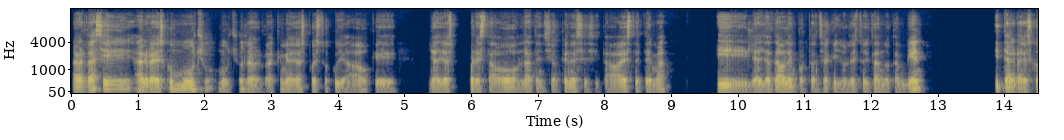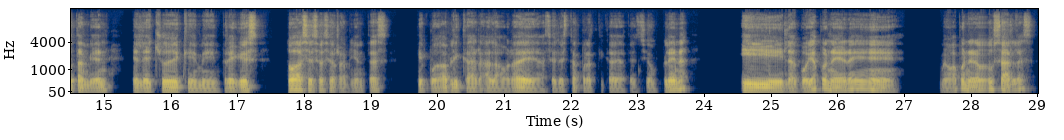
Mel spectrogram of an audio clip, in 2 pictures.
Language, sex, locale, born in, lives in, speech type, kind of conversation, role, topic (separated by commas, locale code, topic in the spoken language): Spanish, male, es-CO, Colombia, United States, conversation, advice, user, ¿Cómo puedo mantener la constancia en mi práctica diaria de atención plena?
